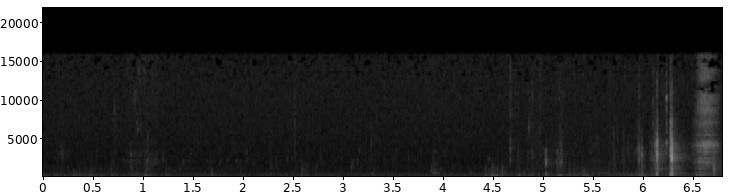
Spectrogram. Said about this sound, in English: Let me take a sip real quick.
